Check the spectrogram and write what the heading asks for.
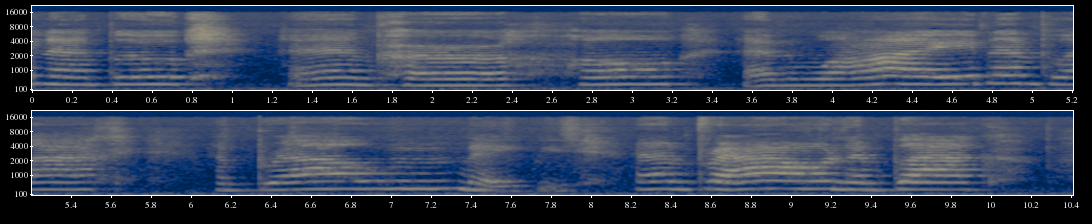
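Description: A young girl singing unaccompanied, in short phrases of long held notes with brief breaks between them.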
